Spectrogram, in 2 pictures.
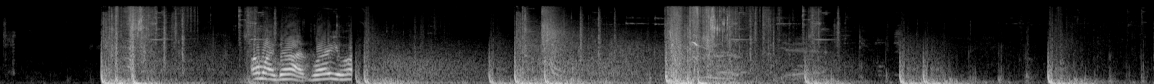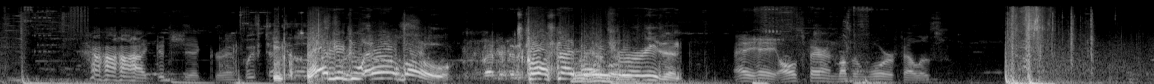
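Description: A rifle fires single loud, sharp shots.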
